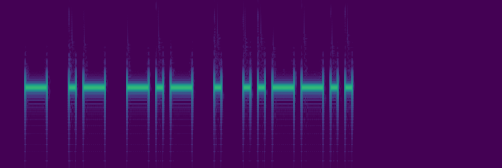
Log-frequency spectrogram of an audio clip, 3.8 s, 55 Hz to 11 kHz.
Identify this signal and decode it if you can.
Morse code, heard as a keyed tone, about 22 wpm, 700 Hz. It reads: TAKE?
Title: Sentences from Top 1000 Words - Review Part 4 - 22wpm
